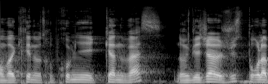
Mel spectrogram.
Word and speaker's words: canvas: Alors, on va créer notre premier canvas. Donc déjà, juste pour la prononciation, ça se dit canvas avec un S en anglais et on a quand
